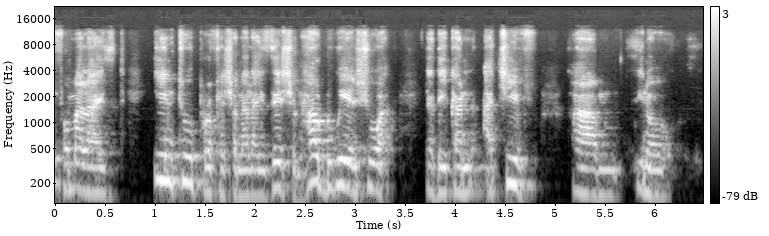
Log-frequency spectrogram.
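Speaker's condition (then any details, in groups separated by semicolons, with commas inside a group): No condition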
